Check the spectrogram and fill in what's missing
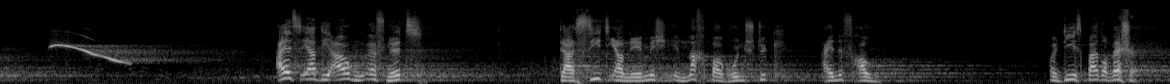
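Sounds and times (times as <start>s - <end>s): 
appreciative whistle from a person: 0.5s - 2.0s
speech: 2.8s - 4.4s, 5.6s - 8.9s, 10.5s - 11.6s.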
